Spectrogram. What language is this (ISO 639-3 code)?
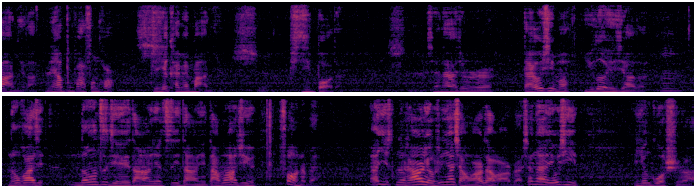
zho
